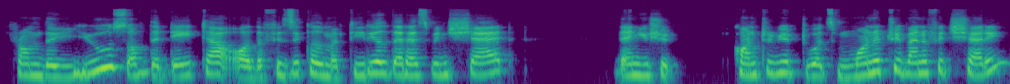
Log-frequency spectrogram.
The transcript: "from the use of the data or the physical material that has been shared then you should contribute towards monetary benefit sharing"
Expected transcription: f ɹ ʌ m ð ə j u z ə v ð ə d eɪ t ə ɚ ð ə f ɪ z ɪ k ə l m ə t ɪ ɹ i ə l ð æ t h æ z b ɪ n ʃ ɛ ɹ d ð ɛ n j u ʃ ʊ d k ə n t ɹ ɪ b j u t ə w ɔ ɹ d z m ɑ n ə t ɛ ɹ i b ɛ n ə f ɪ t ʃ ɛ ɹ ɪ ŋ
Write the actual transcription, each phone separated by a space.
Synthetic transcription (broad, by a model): f ɹ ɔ m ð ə j u z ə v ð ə d eɪ t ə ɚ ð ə f ɪ z ɪ k ə l m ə t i ɹ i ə l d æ t h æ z b ɪ n ʃ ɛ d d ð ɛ n j u ʃ ʊ d k ə n t ɹ ɪ b j u t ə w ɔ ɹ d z m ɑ n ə t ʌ ɹ i b ɛ n ə f ɪ t ʃ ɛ ɹ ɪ ŋ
